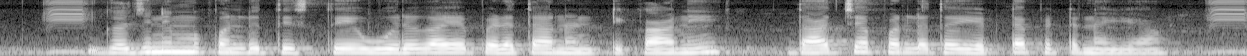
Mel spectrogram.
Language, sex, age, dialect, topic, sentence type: Telugu, female, 18-24, Southern, agriculture, statement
